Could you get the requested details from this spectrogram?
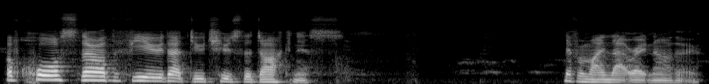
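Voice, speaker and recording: In a drifting, mystical monologue, a man channels the voices of otherworldly beings. He pauses often and adds soft asides that trail away, speaking in a mid-range voice.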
